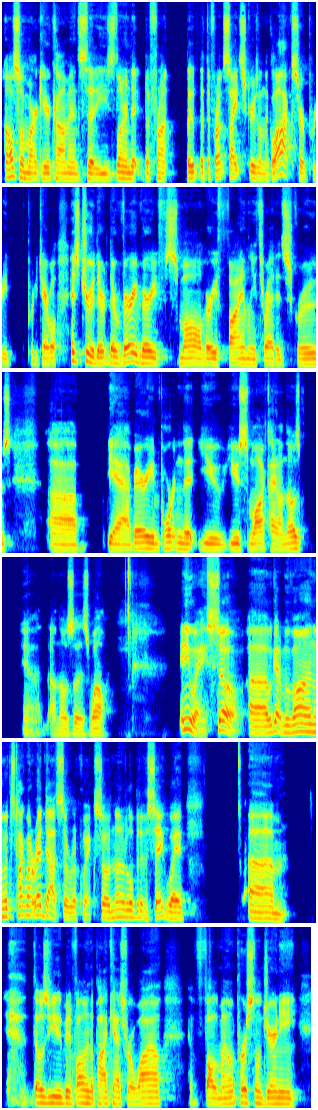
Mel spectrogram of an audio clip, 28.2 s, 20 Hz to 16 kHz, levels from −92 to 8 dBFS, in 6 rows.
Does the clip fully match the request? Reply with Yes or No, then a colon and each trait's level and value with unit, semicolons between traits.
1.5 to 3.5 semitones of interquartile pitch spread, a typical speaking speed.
Yes: narrow, 2.4 semitones; average, 190 wpm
